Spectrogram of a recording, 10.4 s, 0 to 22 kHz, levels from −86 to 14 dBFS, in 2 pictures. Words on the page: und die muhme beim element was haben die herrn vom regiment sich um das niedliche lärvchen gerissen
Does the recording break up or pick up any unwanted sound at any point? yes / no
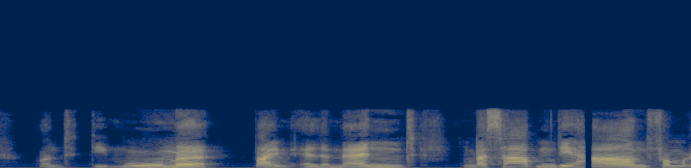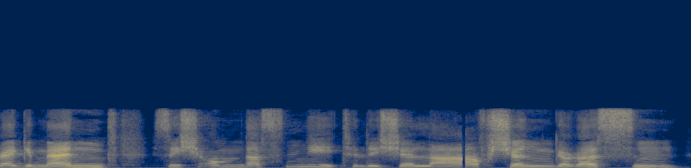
yes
